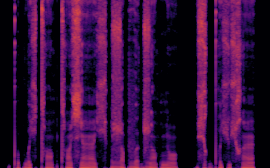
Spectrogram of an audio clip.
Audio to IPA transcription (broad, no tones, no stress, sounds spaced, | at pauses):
pʼ ʊ p w ʌ ç tʰ ɑ̃ p tʰ ɑ̃ ɕ æ̃ ç | ɮ ɑ p v ɜ ɡ ɮ ɑ̃ p ɲ ɔ̃ | ɕ ɔ ɡ pʰ ʌ ç ʊ ç χ æ̃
